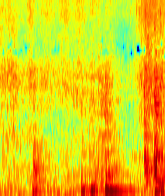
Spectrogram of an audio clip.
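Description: Plastic wrapping rustles and crinkles.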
